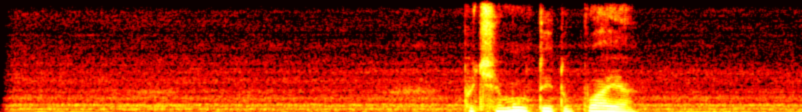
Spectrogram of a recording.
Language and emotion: Russian, angry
